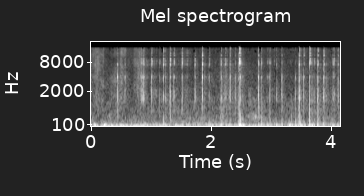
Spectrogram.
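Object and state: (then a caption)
Ceramic cup tapped and scratched with fingernails. Long painted nails tap and scratch over a small, hollow, sage-green glazed ceramic cup with raised floral relief, held in both hands. A quick, uneven run of sharp, dry clicks with bright, high tones plays over soft scratching, each tap dying away almost instantly against a low background rumble.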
